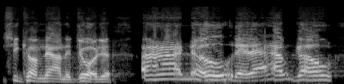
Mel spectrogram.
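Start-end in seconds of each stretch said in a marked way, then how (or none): 1.4-3.3 slow, higher mock Southern accent; exaggerated country Southern mimicry; fake Southern drawl. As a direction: stretch it out in a phony Southern drawl. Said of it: "that fake ass Southern drawl".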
